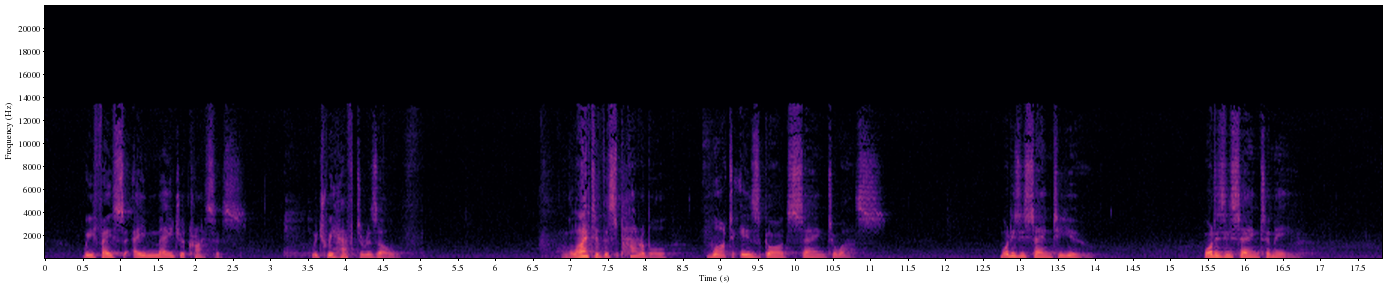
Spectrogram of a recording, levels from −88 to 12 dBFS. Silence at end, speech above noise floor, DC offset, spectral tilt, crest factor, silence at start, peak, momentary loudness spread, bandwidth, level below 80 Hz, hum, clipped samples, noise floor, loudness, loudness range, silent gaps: 1.1 s; 39 dB; under 0.1%; -6.5 dB/octave; 26 dB; 0.5 s; -4 dBFS; 20 LU; 13.5 kHz; -70 dBFS; none; under 0.1%; -66 dBFS; -28 LUFS; 7 LU; none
